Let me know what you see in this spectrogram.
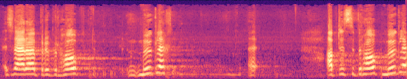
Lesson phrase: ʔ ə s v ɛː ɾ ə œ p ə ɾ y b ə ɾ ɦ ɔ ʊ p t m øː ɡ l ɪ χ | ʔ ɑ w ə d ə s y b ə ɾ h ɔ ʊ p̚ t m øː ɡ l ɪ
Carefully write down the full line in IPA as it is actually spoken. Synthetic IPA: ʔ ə s v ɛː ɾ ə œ p ə ɾ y b ə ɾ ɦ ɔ ʊ p t m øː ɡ l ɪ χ | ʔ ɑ b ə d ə s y b ə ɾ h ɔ ʊ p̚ t m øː ɡ l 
